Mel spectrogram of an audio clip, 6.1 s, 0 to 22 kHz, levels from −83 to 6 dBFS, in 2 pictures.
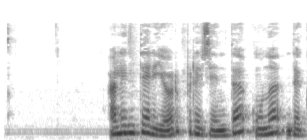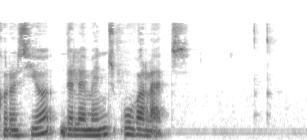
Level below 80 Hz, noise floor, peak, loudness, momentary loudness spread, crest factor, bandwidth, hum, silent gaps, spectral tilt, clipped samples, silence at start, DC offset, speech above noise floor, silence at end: -60 dBFS; -60 dBFS; -6 dBFS; -24 LUFS; 5 LU; 18 dB; 11.5 kHz; none; none; -5.5 dB/octave; under 0.1%; 1.1 s; under 0.1%; 37 dB; 1.2 s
